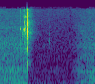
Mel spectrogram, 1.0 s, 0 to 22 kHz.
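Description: The satin-finish 440A steel blade of a Sheffield 12711 Gunnison liner-lock folding knife, with an aluminum handle, full steel liner and dual thumb studs, is flicked open. The blade locks with a sharp, bright click over a low background hiss. The lockup sounds somewhat hollow, though not super hollow.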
